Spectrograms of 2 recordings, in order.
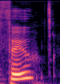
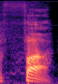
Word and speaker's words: pho: Do they have foo? – They have pho. – Pho. Pho. Sorry, I can't. – It's spelled pho. Now you're psyching yourself out, but it's pronounced pho.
